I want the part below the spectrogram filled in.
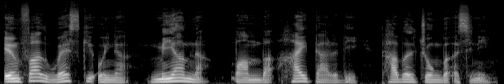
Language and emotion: Manipuri, neutral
